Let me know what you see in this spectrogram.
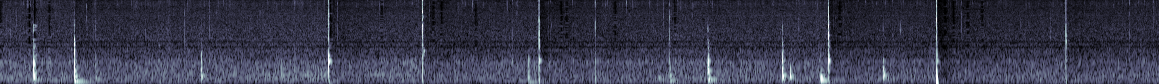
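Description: Scattered raindrops hitting a surface close to the microphone: sharp irregular taps, about one or two a second, over a steady hiss of rain.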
